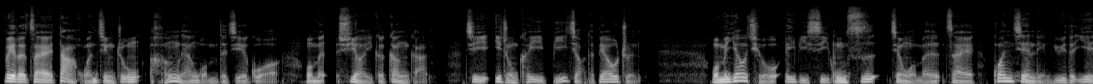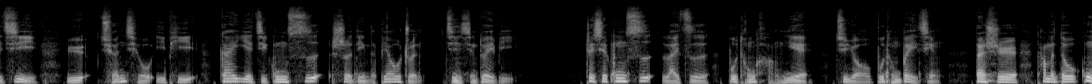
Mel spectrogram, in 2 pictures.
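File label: Chinese general; GoLocalise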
